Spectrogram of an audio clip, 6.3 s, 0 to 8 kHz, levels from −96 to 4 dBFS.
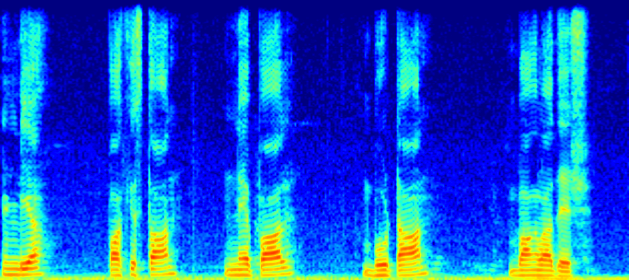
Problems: constant background noise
